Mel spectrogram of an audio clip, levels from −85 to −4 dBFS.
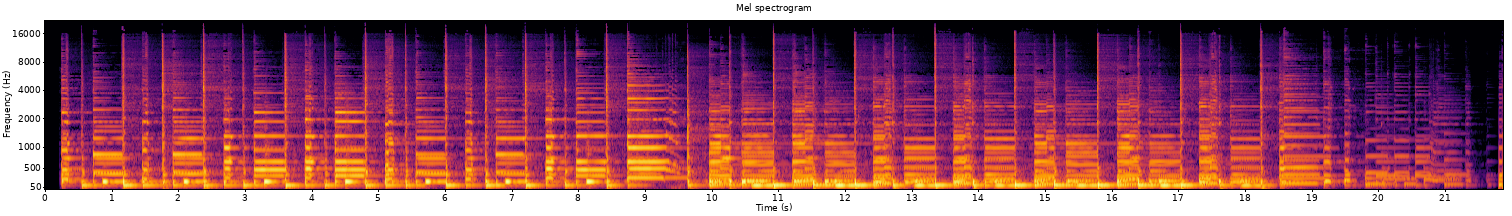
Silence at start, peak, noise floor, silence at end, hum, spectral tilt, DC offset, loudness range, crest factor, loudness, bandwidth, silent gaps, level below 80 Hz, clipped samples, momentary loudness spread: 0.25 s; 0 dBFS; -40 dBFS; 0 s; none; -6 dB/octave; under 0.1%; 5 LU; 14 dB; -14 LUFS; 17.5 kHz; none; -34 dBFS; under 0.1%; 9 LU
